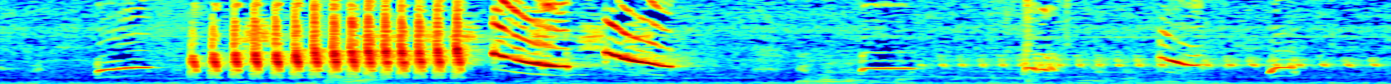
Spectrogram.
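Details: Song of an active cream-vented bulbul used as a lure for other birds: a fast run of repeated buzzy notes, two loud descending whistles, then softer short whistles and chips over a low hum.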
